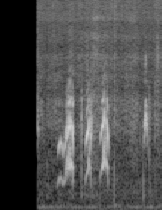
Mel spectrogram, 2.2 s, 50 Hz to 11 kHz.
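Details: Wood duck hens squabbling inside a nest box near Richland, Washington, where one hen sits on about 18 eggs; three loud, squealing, wavering calls in quick succession, then a softer squeak, over a low steady hum.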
